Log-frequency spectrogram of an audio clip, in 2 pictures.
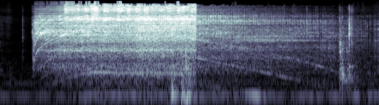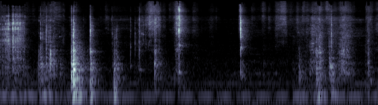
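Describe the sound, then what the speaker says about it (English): An angle grinder with a flat disc grinds down a pipe fitting for a DIY fish pond fountain aerator: a loud, high whine for about three seconds, then the motor spins down and sharp metallic clanks and handling knocks follow. "I got my other grinder with a flat disc."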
